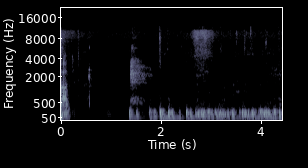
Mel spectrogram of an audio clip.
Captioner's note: typing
